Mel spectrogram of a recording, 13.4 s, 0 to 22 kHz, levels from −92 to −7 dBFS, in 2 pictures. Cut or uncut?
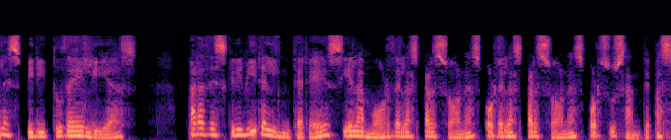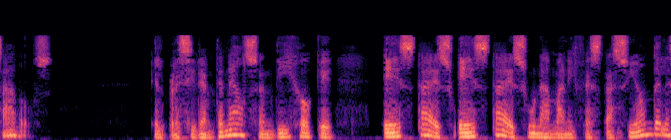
cut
